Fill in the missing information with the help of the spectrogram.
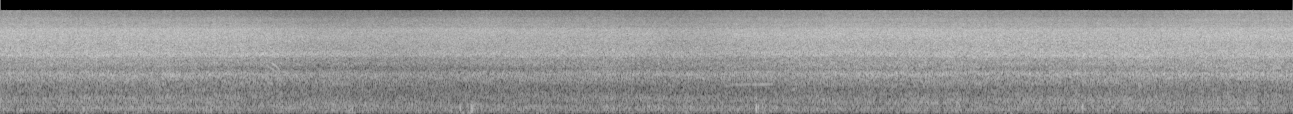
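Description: A large waterfall in heavy flow: a loud, steady rush of falling water that dips slightly for a few seconds in the middle.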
